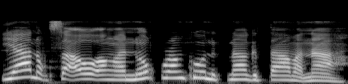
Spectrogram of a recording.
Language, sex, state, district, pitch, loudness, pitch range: Garo, female, Meghalaya, South Garo Hills, 230 Hz, -14 LUFS, 210-290 Hz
